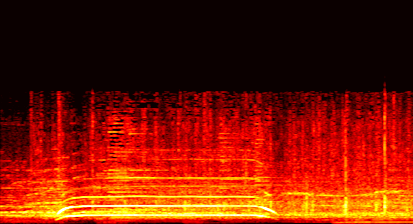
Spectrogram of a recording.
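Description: One high voice holds a steady "woo" for about two seconds: it swoops up into the note, holds it, then drops away. After it, live acoustic guitar and the crowd carry on.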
